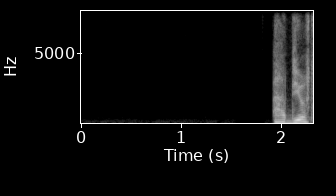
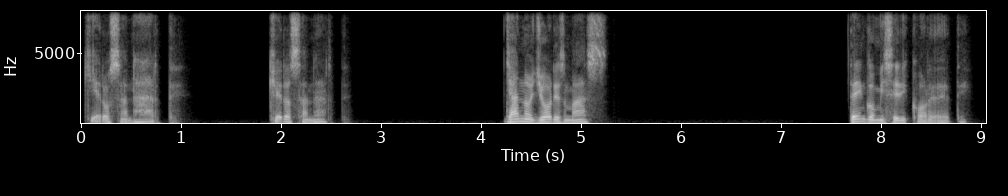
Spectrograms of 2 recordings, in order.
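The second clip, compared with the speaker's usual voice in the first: Jesus comforting. Acted. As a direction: speak gently to a weeping man. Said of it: "Y Jesús le dice".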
